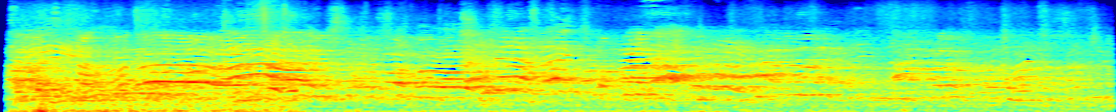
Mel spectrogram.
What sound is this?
A Limassol school while break.
Kids playing, shouting, laughing
children, school, shouting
